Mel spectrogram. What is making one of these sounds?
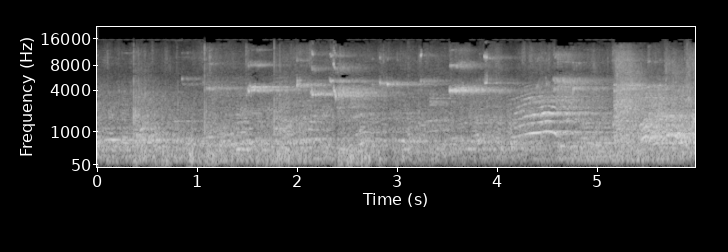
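Sneakers squeak sharply on a court floor.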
